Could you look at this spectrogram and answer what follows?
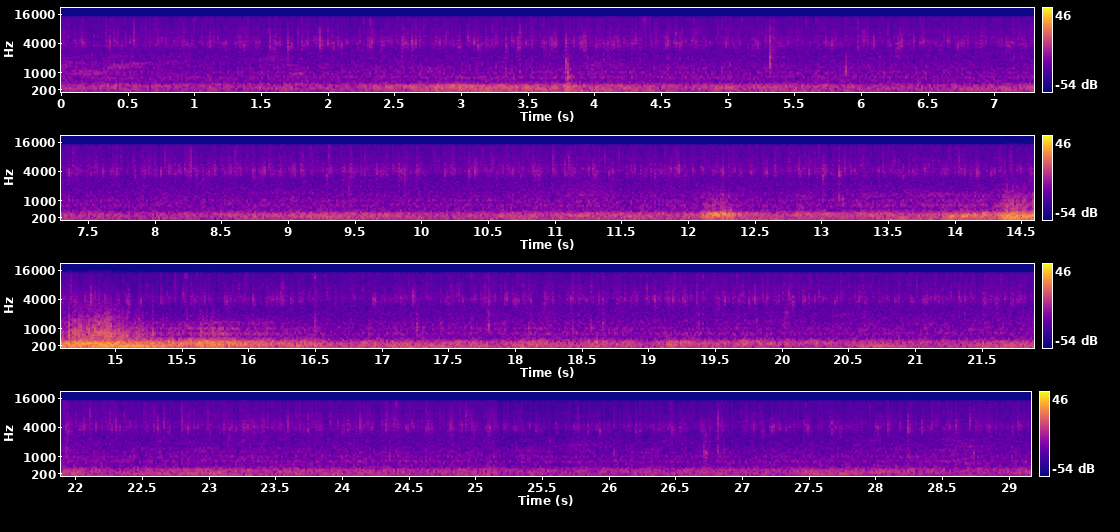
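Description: Thunderstorm: steady rain with rolling thunder. A sharp crack about twelve seconds in is followed a couple of seconds later by the loudest long rumble, which fades slowly; a lighter rumble comes earlier.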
